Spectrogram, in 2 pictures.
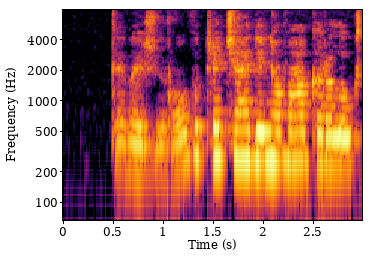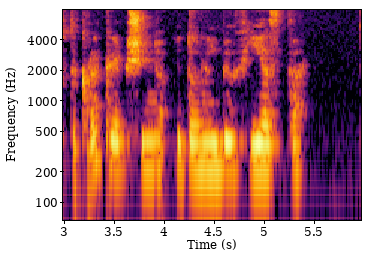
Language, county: Lithuanian, Utena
